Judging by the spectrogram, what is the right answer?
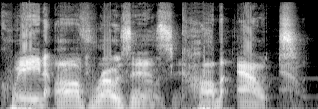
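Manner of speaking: thunderous, ringing, echoing, very loud, high call. The narrator voices a hovering figure calling out across the land, booming, echoing voice. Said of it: "It says in a booming voice that echoes across the land".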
